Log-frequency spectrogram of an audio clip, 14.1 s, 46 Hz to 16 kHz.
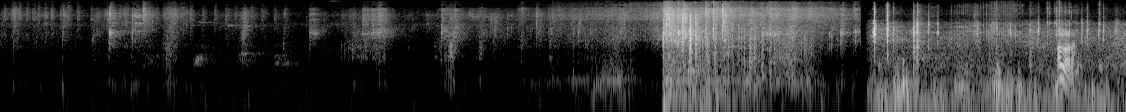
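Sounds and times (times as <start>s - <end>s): bike tyres crunching leaves: 4.2s - 10.7s
bike landing thud: 8.2s - 10.2s.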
